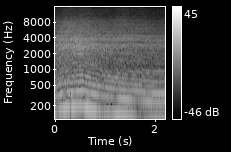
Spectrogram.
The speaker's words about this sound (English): Now, yesterday, really the only sound was of chainsaws as residents and volunteers were cutting through jumbled piles of wood.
